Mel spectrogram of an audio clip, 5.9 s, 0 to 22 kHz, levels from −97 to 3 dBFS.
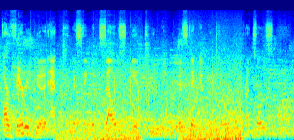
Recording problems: wind noise on the microphone; heavy; from 1 to 3 s and from 3.5 to 5 s; 5 dB below the speech
murmuring crowd; loud; throughout; 2 dB below the speech

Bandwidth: 16 kHz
